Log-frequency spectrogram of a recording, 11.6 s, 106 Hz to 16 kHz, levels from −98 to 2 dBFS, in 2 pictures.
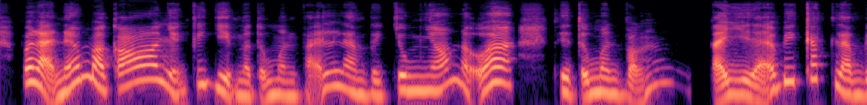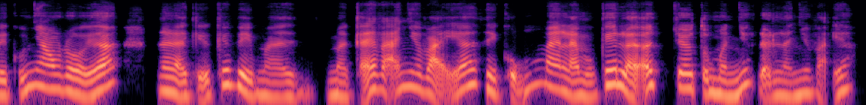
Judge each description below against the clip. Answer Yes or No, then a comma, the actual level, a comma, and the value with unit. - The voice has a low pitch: No, high, 215 Hz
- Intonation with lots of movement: Yes, wide, 7.5 semitones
